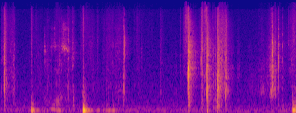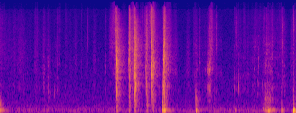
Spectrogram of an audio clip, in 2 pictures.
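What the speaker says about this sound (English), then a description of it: "when it comes to this shuffling method, they don't come out" Tarot cards shuffled by hand in a series of brisk riffling, sliding bursts with short pauses between them, close and fairly quiet, with soft low thumps as the deck is handled.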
